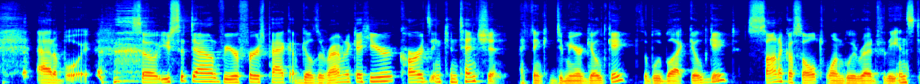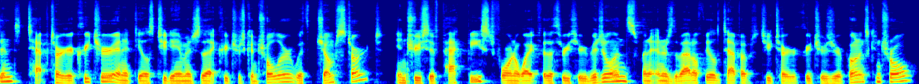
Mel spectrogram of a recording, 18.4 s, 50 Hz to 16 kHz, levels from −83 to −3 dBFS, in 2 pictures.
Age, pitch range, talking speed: 20-39, 100-130 Hz, 250 wpm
